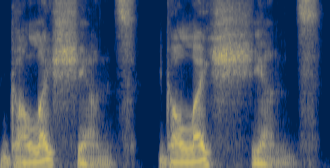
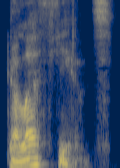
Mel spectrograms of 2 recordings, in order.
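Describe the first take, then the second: First: Galatians as a slow "guh-LAY-shee-uns"; corrected pronunciation. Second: Galatians with a "th" as in Corinthians; mixed-up pronunciation. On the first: Shown as a demonstration. Teacher saying the book name again, slow and careful. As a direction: draw out Galatians with a clear "sh". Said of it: "Let me say that again". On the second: Real, not acted. Teacher muddling two book names, mispronounced. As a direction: say Galatians as "ga-LA-thee-ans". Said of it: "I mixed them up".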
